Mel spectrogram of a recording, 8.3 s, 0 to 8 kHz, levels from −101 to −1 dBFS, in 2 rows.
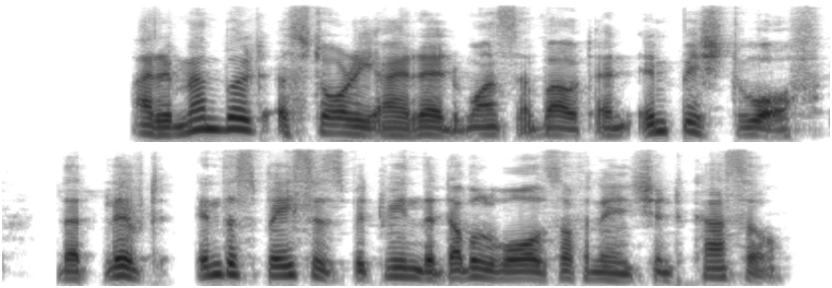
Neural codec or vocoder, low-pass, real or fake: vocoder, 44.1 kHz, 128 mel bands, Pupu-Vocoder; 7.2 kHz; fake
